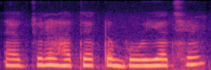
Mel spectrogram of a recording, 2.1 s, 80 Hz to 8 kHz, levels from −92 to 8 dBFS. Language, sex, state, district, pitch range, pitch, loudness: Bengali, female, West Bengal, Alipurduar, 215-230 Hz, 220 Hz, -13 LUFS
